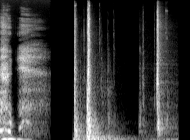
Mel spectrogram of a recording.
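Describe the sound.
A door being opened: three short, quiet bursts of dull thunks and knocking, separated by brief silences.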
